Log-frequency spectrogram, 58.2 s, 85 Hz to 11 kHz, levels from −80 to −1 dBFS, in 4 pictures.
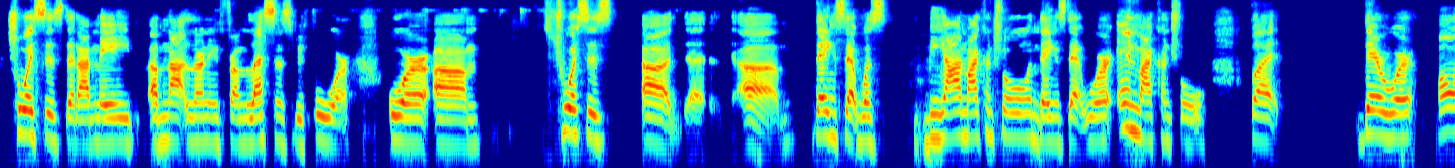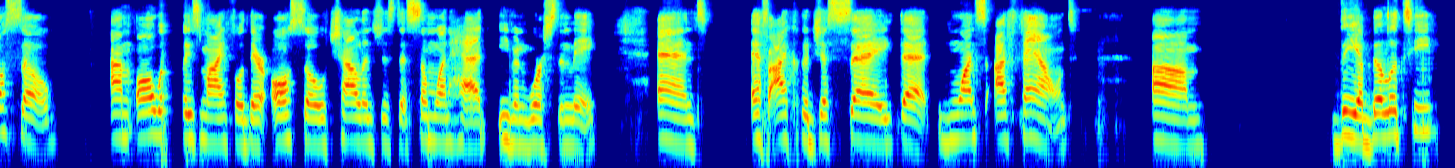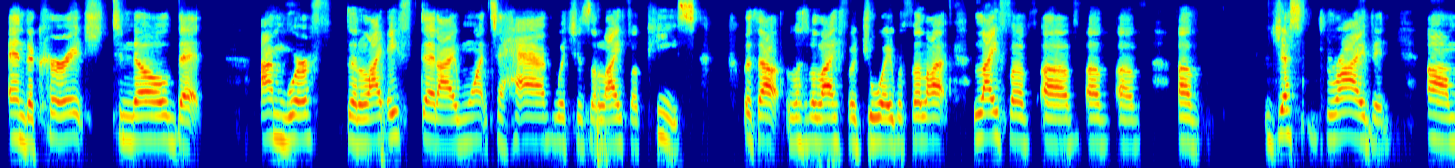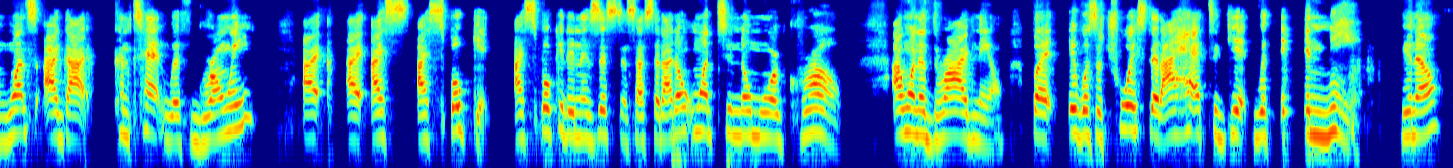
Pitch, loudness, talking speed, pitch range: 200 Hz, -18 LUFS, 150 wpm, 185-225 Hz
